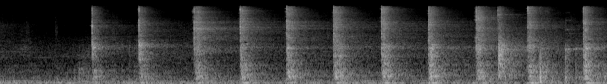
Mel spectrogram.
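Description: A run of sharp knocks, about two a second, evenly spaced and starting about a second in.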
